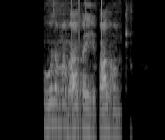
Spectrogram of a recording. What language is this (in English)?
Indus Kohistani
